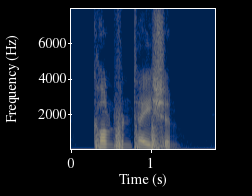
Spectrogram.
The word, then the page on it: confrontation: British English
